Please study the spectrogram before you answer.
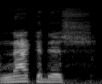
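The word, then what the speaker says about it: Natchitoches: one city called uh nakadish it doesn't even spell it the way it should spell but it's just it has a strange spelling but it's because of french pronunciation you would pronounce this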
